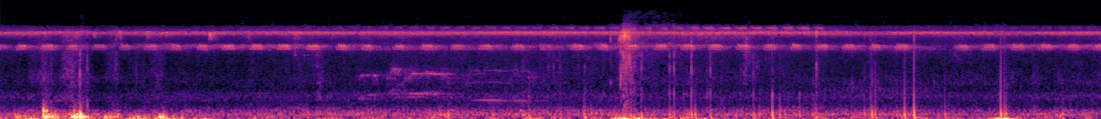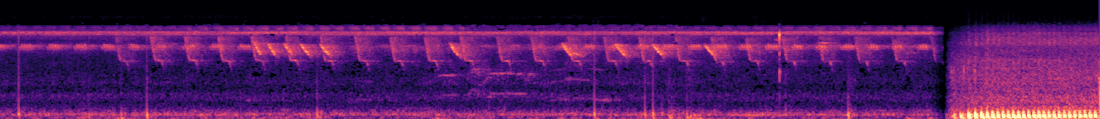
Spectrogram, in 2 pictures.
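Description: Insects trilling steadily at two high pitches, with a bird giving a rapid run of short falling chirps in the second half, and a few light knocks and clicks near the start. Near the end a loud low motorcycle engine rumble cuts in suddenly.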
